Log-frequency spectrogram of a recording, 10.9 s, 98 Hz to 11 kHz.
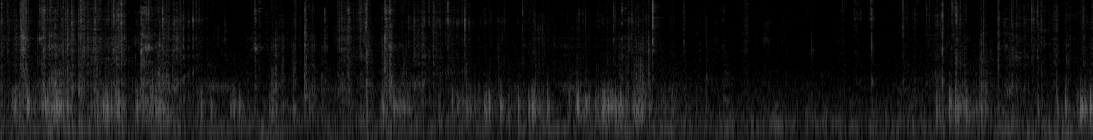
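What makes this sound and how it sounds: A utility knife blade with a green handle scrapes and shaves the sparkly pink crystal core of a palm-sized, solid, round soap ball with an orange shell, held in one hand. Dense, bright, crisp scratching and crackling shavings run in quick strokes, with a quieter stretch around 7 to 9 seconds before the scraping picks up again.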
